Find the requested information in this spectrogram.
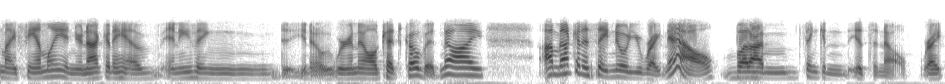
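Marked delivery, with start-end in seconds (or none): none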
